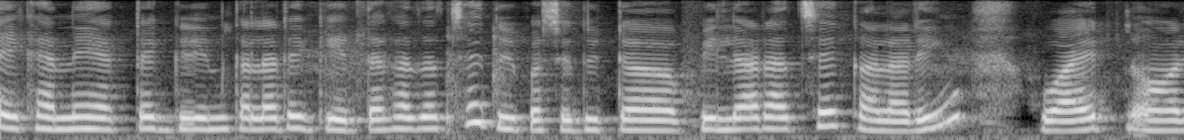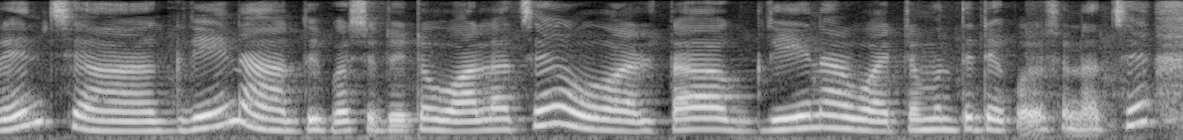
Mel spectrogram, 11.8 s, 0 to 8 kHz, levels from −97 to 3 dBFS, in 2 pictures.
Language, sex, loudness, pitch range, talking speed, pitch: Bengali, female, -14 LUFS, 220-250 Hz, 165 wpm, 235 Hz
